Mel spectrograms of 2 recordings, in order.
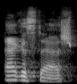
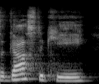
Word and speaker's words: Agastache: need to pronounce this atii because it is Greek not Latin H the other yeah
